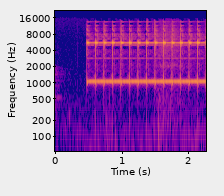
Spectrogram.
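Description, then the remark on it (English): A bell rings loudly and continuously after a brief quiet moment, with rapid, evenly spaced strikes producing a bright metallic clatter that persists for about two seconds with no talking. “Oh boy, ring that bell. New sponsor alert.”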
